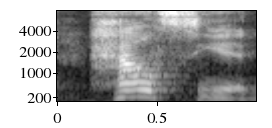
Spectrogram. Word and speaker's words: halcyon: Halcyon is how we pronounce it.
